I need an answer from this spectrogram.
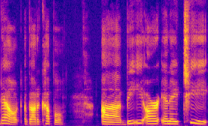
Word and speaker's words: Bernat: about a couple uh b-e-r-n-a-t is bernat bernat that's how it's pronounced um c-a-r-o-n is carron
